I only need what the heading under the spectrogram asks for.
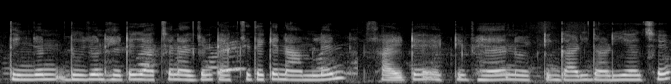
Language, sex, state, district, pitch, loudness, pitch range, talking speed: Bengali, female, West Bengal, Jhargram, 220 Hz, -16 LUFS, 210-230 Hz, 160 wpm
